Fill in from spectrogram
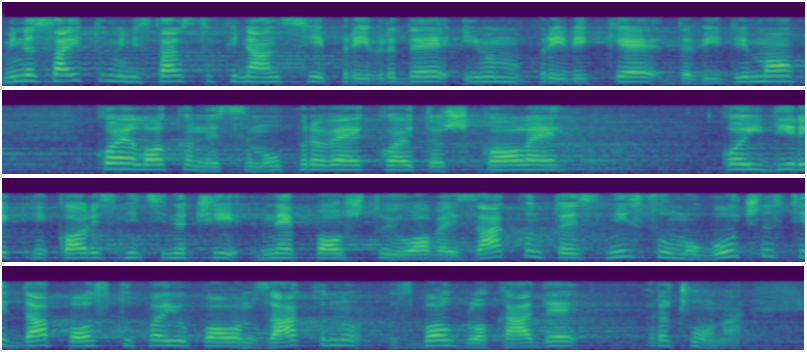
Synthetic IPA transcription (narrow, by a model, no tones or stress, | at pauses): miːnasajt̪uminist̪aɾst̪ʋafinansijaipɾiːʋɾe̞d̪e̞ʔimamo̞pɾiːlike̞d̪aʋid̪imo̞ | ko̞je̞lˠo̞kalˠne̞samoupɾaʋe̞ko̞jet̪oʃko̞ːle | ko̞jid̪iɾek̚t̪niko̞ɾisnit̪sinat͡ʃinepo̞ʃt̪ojuoʋajzaːko̞nt̪o̞jest̪nisuːmo̞ɡuːt͡ɕnost̪id̪apo̞st̪upajupoo̞ʋo̞mzaːko̞nuzbo̞ɡ̚blo̞kaːd̪e̞ | ɾat͡ʃuːna̰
